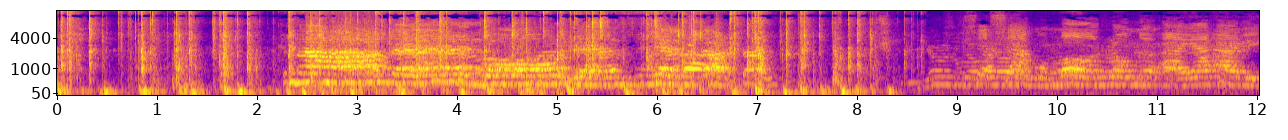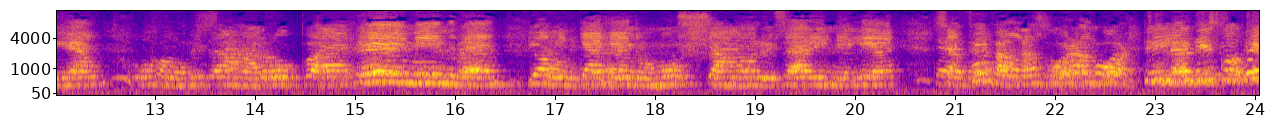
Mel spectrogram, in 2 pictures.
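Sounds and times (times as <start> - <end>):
children singing in unison: 2.3 - 6.8, 9.2 - 24.0.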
